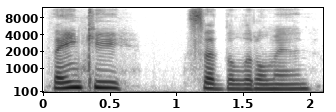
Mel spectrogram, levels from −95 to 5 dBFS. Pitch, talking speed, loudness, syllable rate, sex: 195 Hz, 140 wpm, -15 LUFS, 4.5 syllables/s, female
